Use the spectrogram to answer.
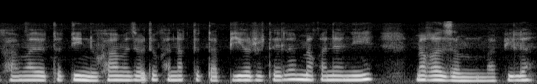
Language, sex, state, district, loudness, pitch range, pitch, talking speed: Wancho, female, Arunachal Pradesh, Longding, -13 LUFS, 195-205 Hz, 200 Hz, 245 wpm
